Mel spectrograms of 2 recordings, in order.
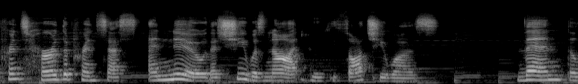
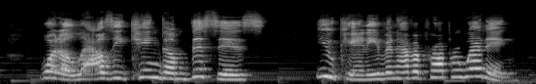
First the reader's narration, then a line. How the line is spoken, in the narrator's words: The princess then shouted in a gruff, harsh voice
